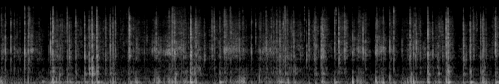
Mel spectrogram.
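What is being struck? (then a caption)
Small plastic soda bottle. A small clear plastic Pepsi bottle with its label and cap on is tapped and scratched quickly with long nails. The result is a dense run of sharp clicky taps mixed with bright crinkly scratching, each hit dying away almost at once.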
